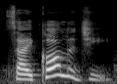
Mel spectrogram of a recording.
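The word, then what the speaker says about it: psychology: বইগুলো আলমারির মধ্যে আছে সাইকোলজি পি এস ওয়াই সি এইচ ও এল ওজি ওয়াই সাইকোলজি এখানে কিন্তু পি সাইলেন্ট সাইকোলজিশি স্টাডিং সাইকোলজি ট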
